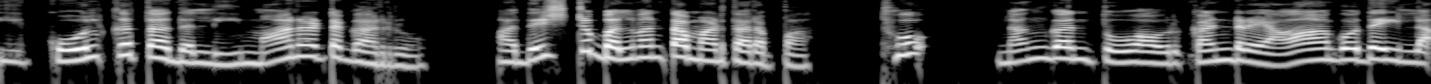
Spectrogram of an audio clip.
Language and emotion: Kannada, disgusted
